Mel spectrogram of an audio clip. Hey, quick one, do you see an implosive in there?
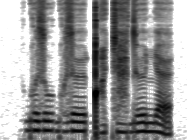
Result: no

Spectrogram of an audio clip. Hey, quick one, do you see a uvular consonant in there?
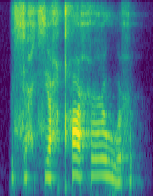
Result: yes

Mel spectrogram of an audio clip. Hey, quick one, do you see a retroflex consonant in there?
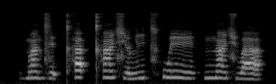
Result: no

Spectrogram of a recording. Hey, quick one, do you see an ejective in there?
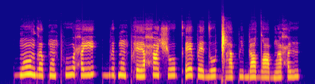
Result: yes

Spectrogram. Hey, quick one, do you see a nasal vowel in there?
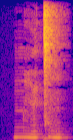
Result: yes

